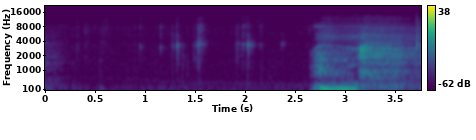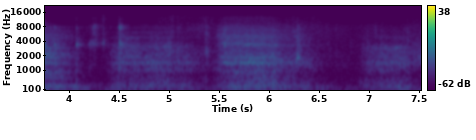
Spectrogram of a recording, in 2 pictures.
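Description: Close handling noises from fingers working a small ice-fishing jig: scattered small clicks and crinkles, with one louder rustle about three seconds in and softer rustling later.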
